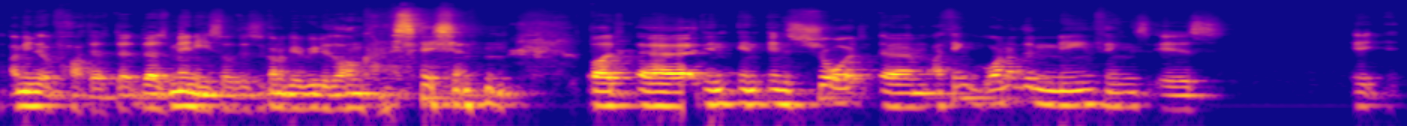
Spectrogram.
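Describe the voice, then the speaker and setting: A man from Denmark speaking informally and explaining things as a guest in an interview. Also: fairly low pitch. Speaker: startup founder and CEO, interview guest. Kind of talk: conversational interview answers. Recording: echoey, roomy sound.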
